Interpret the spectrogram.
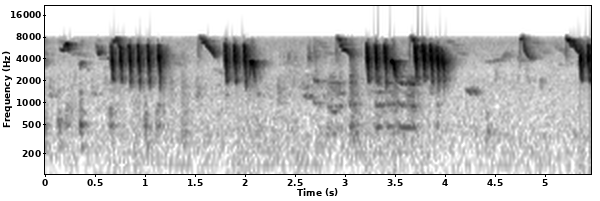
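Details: High-pitched 'ngebren' singing from a Bar-winged prinia, short bursts of four to six quick buzzy pulses alternating with sharp downward-slurred whistles.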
